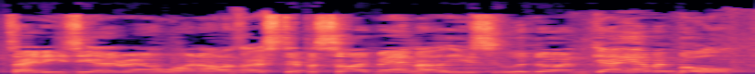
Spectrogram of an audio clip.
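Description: A man's voice: high voice, fairly quick. An Australian man chatting on CB radio in slang, with repetitive, showy catchphrases and sign-offs. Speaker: CB radio operator. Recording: static-laced radio ambience, background noise.

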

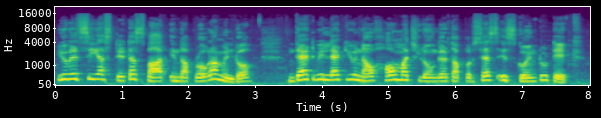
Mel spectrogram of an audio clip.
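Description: A man's voice: sits high, measured pace. A man presenting a tech tutorial as a scripted voice-over, going through instructions step by step. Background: background music.

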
